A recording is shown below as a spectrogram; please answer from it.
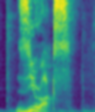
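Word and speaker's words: Xerox: anglais pour dire photocopier ici le premier x se prononce comme un z mais le dernier se prononce comme un x zeerax et enfin comme d'habitude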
